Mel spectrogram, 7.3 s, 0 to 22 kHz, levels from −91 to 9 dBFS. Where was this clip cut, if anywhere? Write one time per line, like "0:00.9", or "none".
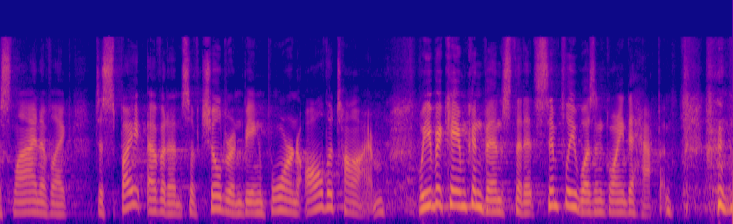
0:04.2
